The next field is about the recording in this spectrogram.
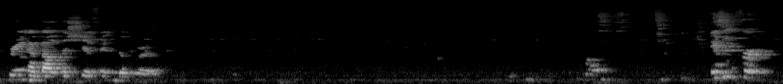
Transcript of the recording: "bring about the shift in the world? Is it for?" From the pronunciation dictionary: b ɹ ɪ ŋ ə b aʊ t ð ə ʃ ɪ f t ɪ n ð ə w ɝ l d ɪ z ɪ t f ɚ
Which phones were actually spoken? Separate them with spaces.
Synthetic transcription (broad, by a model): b ɹ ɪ ŋ ə b aʊ t ð ə ʃ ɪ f ɪ n ð ə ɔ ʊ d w ɪ z ɪ t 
